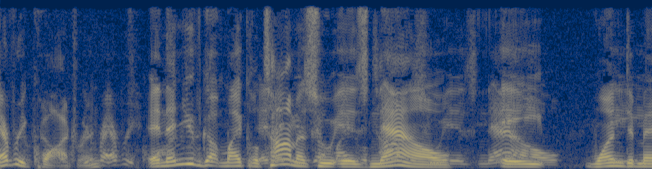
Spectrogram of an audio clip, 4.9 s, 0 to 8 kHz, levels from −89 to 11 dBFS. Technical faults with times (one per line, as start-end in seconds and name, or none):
0.17-1.52 echo leak
1.92-4.22 echo leak
4.59-4.84 echo leak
